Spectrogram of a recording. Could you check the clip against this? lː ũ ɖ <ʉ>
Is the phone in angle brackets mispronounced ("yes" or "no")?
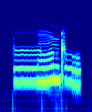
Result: yes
